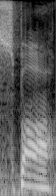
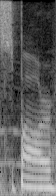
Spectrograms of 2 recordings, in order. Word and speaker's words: spa: And also it's spa with no R. I might have said spar.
